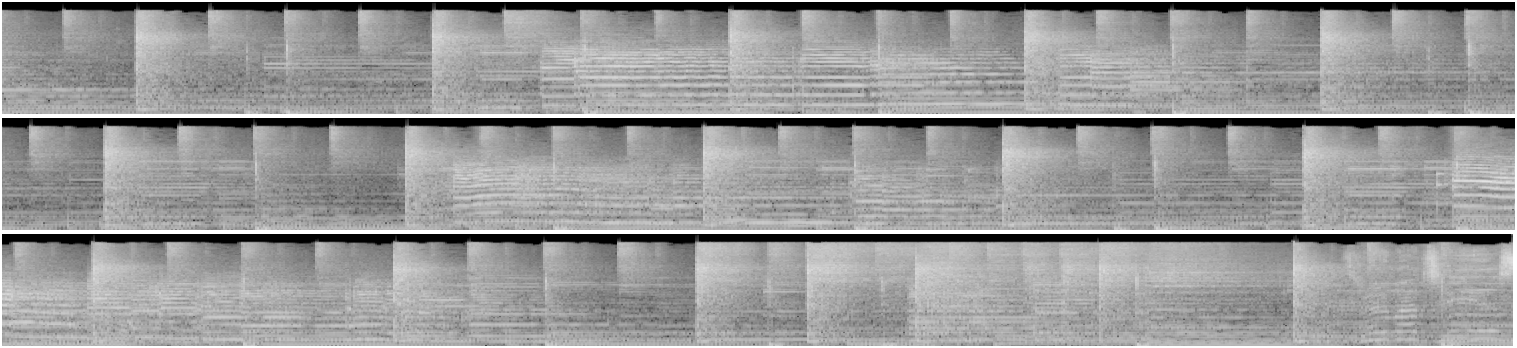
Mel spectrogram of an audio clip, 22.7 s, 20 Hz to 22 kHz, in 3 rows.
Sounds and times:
Music: 0.0s - 22.6s.

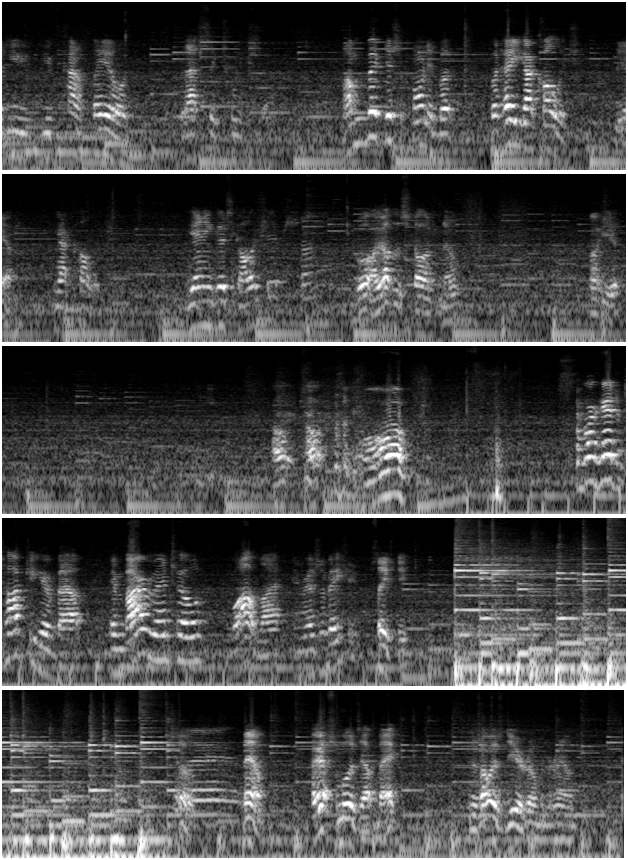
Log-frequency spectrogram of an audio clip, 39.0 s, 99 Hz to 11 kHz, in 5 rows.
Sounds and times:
Music: 0.0s - 38.9s
Speech: 19.0s - 20.8s, 22.8s - 28.6s, 33.4s - 36.2s, 37.0s - 38.5s.

